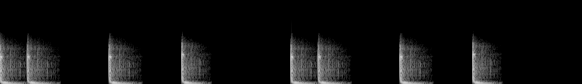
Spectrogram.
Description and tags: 165 bpm - Broken Beat - Kick
This is a small Construction kit - Lightly processed for easy control and use ... It´s based on these Broken Beat Sounds and Trip Hop - and a bit Jazzy from the choosen instruments ... 165 bpm - The Drumsamples are from a Roality free Libary ...
Beat, Broken, Loop, Kick, Construction, Kit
